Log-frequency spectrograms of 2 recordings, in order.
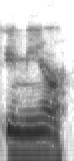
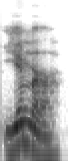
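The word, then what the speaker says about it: Ymir: there's a a perfect example is like with emir Emir or a lot of Americans call it you know yimmer uh the Emir uh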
